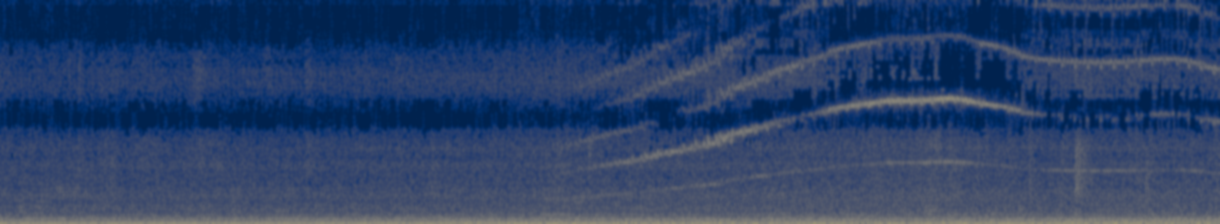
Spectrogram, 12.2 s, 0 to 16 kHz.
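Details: NXWM 2140 diesel bus: a high, thin whine rises and falls with the engine over a heavy diesel rumble. Abnormally prominent turbo whine, cause suspected but not confirmed.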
